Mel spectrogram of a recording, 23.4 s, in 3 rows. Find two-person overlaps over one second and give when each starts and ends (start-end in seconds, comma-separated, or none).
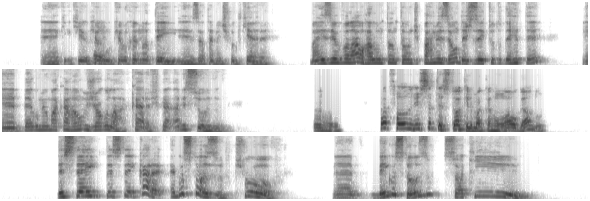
none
